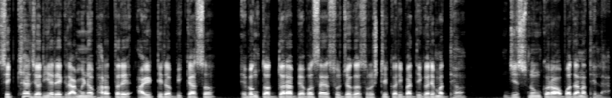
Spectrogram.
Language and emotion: Odia, neutral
